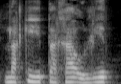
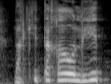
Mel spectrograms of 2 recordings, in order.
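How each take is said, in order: First: Said in the usual way. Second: "ka" lifted high with a rising end; stress on ka. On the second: Shown as a demonstration. Vlogger rereading the line, stress on "ka". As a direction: lean up on "ka" in "Nakita ka ulit".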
